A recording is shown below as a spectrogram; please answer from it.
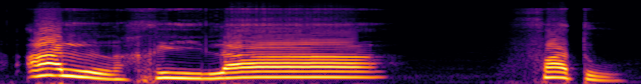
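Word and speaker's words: الخلافة: Maka ini dibaca alkhila fatu. Iya, tepat sekali. Ada alif lam di awalnya maka di ee akhirnya dibaca domah alkhilafatu.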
